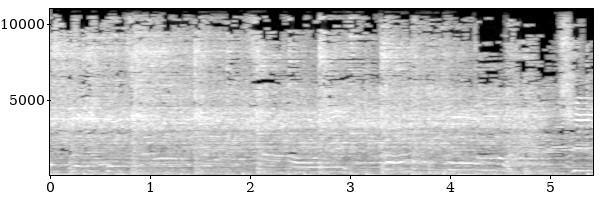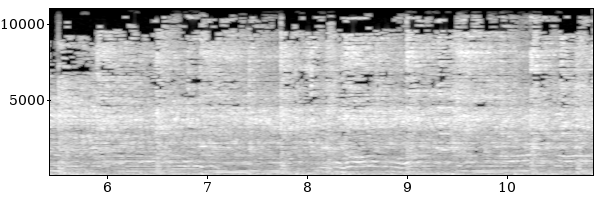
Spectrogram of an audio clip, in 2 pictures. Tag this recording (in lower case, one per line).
music
rock music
